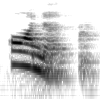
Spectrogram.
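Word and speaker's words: honour: or nest honor for though the first letter of it is the consonant h but here it is silent so when the words are spoken the opening sound is that of a vowel and when the word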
